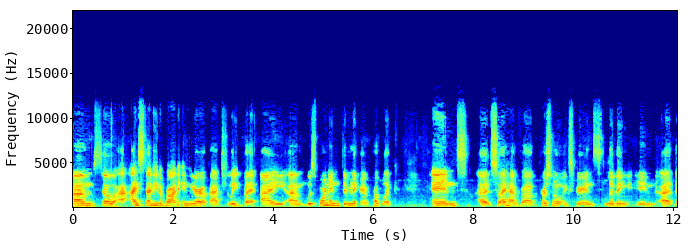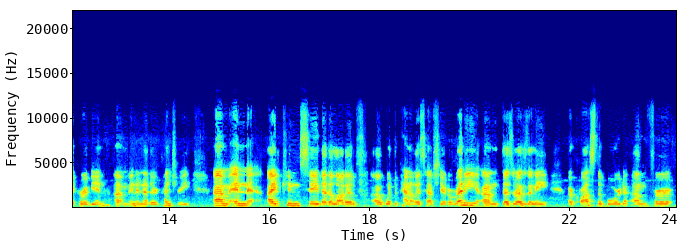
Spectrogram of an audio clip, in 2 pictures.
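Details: Adult woman speaking; ordinary speech.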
